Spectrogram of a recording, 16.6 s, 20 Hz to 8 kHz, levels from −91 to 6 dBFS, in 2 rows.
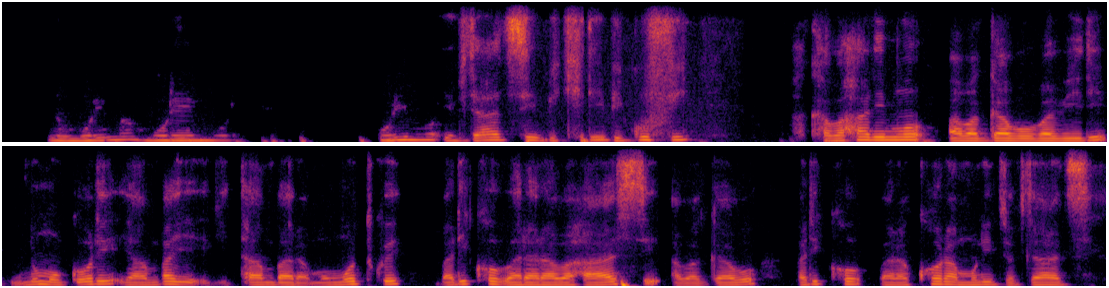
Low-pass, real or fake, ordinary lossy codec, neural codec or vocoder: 7.2 kHz; real; Opus, 16 kbps; none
